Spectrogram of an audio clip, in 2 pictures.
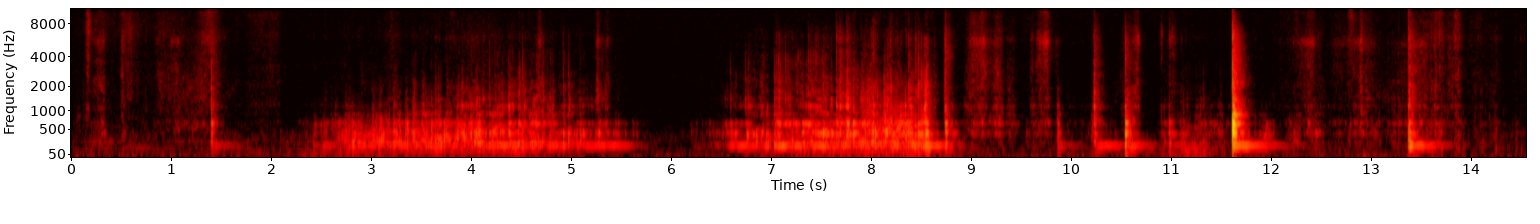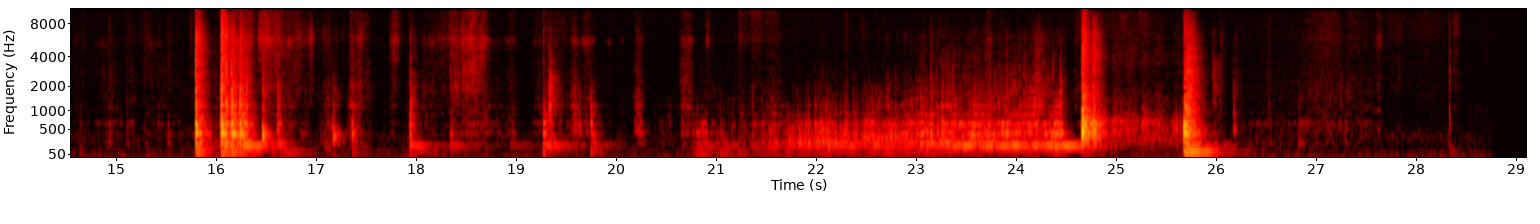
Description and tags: Rolling Cylinder In Large Plastic Pipe v2
Bant, Pipe, Plastic, Roll, Rolling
